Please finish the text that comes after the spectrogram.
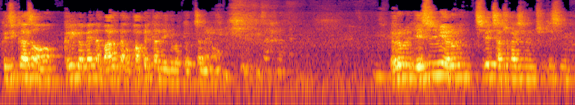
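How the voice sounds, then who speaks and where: A man's voice: high voice, steady tone, fast, long pauses, slight background noise. A middle-aged man preaching as a missionary speaker, telling stories with humor and acting out what people said. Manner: humorous storytelling, acting out quoted lines. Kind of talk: sermon. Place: church hall. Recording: echoey hall, heard from far off.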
